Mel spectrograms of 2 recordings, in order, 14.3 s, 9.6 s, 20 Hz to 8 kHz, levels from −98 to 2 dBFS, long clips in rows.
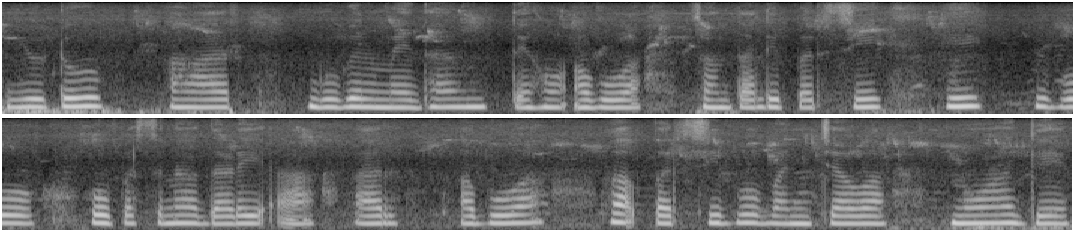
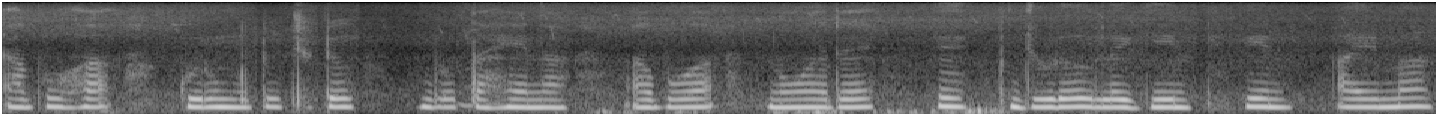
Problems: constant background noise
